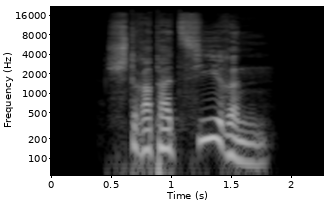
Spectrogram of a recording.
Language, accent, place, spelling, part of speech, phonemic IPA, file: German, Germany, Berlin, strapazieren, verb, /ʃtrapaˈtsiːrən/, De-strapazieren.ogg
- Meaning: 1. to strain, stress, tax, test, tire, exert greatly 2. to overuse, wear out (e.g. a phrase)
